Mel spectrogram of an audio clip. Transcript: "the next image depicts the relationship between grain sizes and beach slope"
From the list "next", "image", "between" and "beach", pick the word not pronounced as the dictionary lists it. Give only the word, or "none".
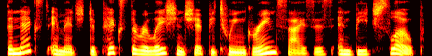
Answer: none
